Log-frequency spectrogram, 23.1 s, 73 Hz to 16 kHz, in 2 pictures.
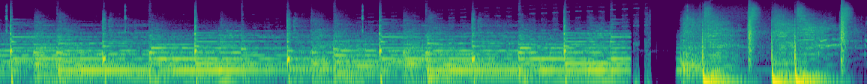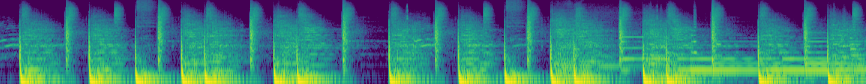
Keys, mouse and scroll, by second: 1.0-1.6 scroll down 2, 1.6 click, 2.5-3.2 scroll up 1, 3.2 shift+a, 5.9 /, 6.8 KP_1, 7.1 scroll down 3, 7.3-8.5 shift+middle drag, 8.5 s, 9.3-9.9 scroll up 2, 9.9 Tab, 10.6-12.3 shift+middle drag, 12.3 click, 13.0 KP_1, 13.9 e, 17.0-17.4 scroll up 2, 17.4-18.9 shift+middle drag, 18.9 g, 21.0 middle click, 21.4 e.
